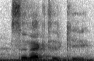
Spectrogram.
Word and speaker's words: Synecdoche: Synecdoche. Synecdoche.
